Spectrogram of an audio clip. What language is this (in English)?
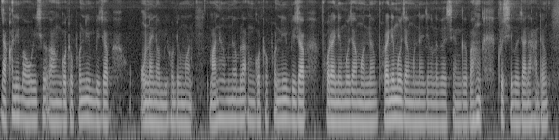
Bodo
